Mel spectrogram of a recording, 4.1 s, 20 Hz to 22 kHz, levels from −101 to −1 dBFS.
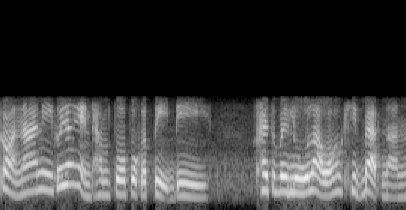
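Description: No faults turn up anywhere in the speech, which comes over a normally working G.711 telephone line confined to roughly 300 Hz to 3.4 kHz.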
